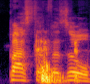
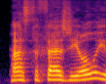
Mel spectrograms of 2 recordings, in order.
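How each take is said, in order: First: Clipped Italian-American form, final vowel dropped. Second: Every syllable is said, ending in a vowel. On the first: It is said the way New Jersey Italian-Americans say it. The speaker calls it right. "throw the spelling to the wind" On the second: It is said the way the spelling looks. The speaker calls it wrong. "That's that's what it looks like, that's how you say it, right?"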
